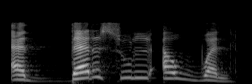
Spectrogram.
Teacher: Il faut dire Ad-Darsu et non pas Darso. Le del, il est aminci. Je dis Ad-Darsul Awwal.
